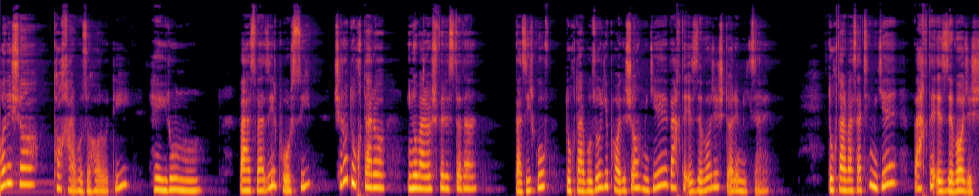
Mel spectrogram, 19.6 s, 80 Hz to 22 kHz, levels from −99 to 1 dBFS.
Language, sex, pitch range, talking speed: Persian, female, 200-290 Hz, 100 wpm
